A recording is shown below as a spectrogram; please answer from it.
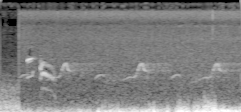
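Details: Endangered Black Rail, New Jersey's rarest breeding bird, calling at night from the same spot as the year before, recorded on a phone. Faint, thin, high notes repeat quickly after an early louder layered burst, over a heavy low rumble.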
